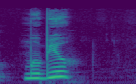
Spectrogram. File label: "mwbyu", Apatani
